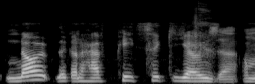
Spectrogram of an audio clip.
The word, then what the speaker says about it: gyoza: gyoza that's how you say it it's a gyoza yeah those were quite like different because i was thinking like oh the ninja turtles are gonna go try something new no they're gonna have pizza gyoza i'm like seriously gyoza pizza means yours i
